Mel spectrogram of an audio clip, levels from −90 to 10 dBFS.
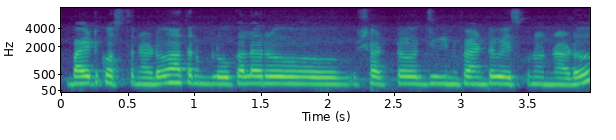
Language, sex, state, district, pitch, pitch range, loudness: Telugu, female, Andhra Pradesh, Sri Satya Sai, 210 Hz, 200-215 Hz, -16 LUFS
